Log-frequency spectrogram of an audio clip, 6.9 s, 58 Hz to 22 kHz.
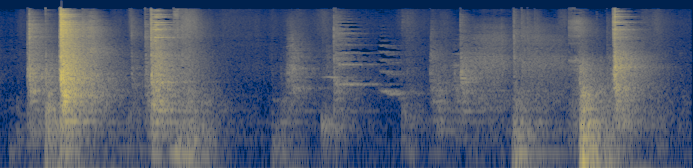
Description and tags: WOOD DOOR 2
wooden, door, wood, slam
